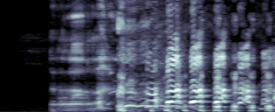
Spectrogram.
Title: Six year-old burps like a grown man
